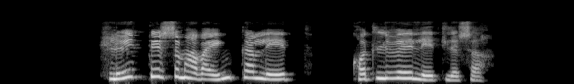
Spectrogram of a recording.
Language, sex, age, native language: Icelandic, female, 60-69, Icelandic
